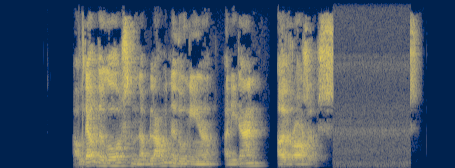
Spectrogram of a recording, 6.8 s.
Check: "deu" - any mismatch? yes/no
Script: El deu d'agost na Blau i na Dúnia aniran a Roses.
no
